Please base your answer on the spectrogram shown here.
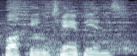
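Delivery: loud, triumphant celebration yell; excited shouting. Real, not acted. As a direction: roar it out like you just won the title. Celebrating a national championship.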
